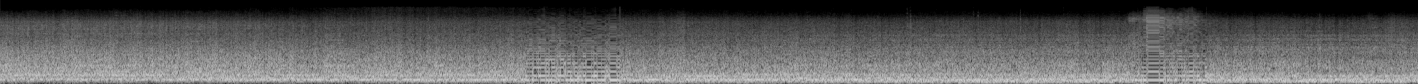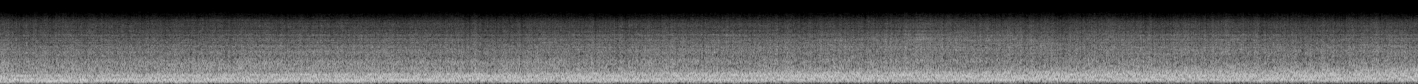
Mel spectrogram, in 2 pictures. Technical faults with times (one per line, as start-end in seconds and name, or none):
5.27-6.20 robotic sound from repeated short buffers
11.36-12.07 robotic sound from repeated short buffers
